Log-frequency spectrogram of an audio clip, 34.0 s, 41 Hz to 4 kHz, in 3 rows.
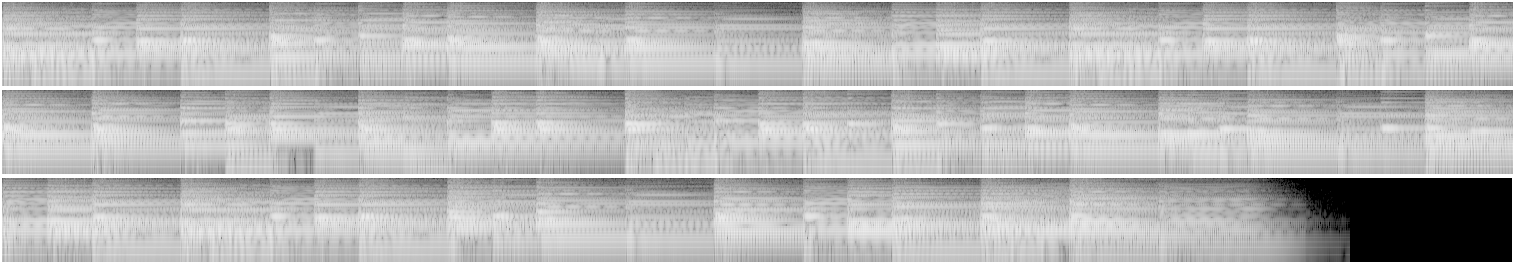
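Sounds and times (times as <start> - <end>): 
keyboard playing: 0.0 - 32.1.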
